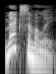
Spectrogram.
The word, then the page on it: maximally: British English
